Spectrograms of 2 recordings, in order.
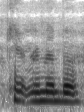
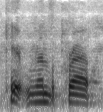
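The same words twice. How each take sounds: First: High, laughing through the words. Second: Said in the usual way. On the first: Real, not acted. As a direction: crack up mid-phrase. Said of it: "No, it's not S". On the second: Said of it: "I have C R S".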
